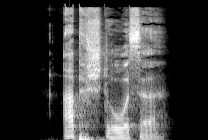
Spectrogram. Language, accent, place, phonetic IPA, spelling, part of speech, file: German, Germany, Berlin, [ˈapˌʃtoːsə], abstoße, verb, De-abstoße.ogg
- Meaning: inflection of abstoßen: 1. first-person singular dependent present 2. first/third-person singular dependent subjunctive I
